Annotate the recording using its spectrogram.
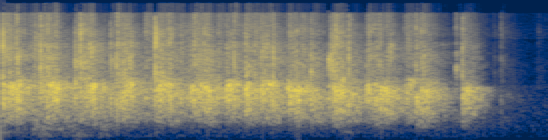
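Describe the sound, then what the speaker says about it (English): An audience at a community dialogue gives a speaker a warm round of applause, with steady, dense clapping that holds for about three seconds and then quickly dies away. "A warm hand of applause, please, for Mrs. Faldila."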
